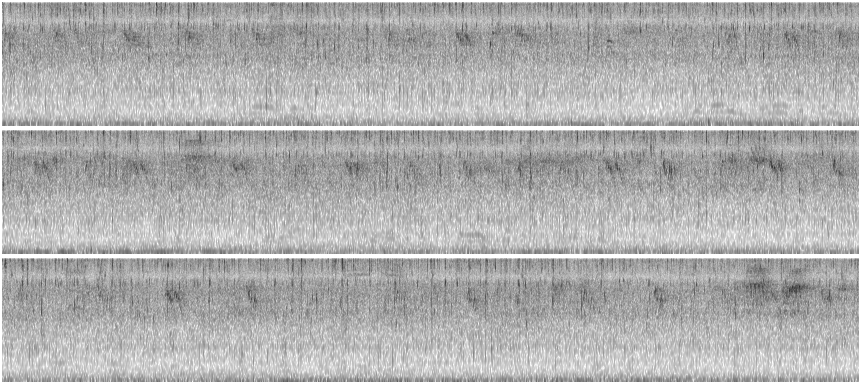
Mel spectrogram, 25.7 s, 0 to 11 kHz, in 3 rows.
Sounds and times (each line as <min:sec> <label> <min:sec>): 0:00.0 water 0:25.7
